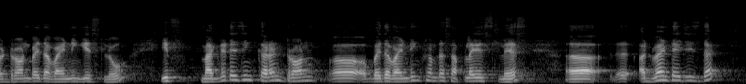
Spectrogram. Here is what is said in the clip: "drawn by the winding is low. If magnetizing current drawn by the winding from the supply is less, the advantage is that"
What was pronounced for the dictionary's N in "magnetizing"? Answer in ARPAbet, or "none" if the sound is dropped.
N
